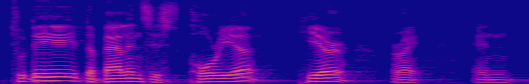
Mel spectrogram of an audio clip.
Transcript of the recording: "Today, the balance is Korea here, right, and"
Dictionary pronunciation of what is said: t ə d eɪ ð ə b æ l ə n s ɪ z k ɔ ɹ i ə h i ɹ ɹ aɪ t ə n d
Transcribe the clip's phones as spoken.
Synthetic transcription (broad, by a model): t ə d eɪ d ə b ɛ l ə n s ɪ s k ɔ ɹ i ə h i ɹ ɹ aɪ t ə n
